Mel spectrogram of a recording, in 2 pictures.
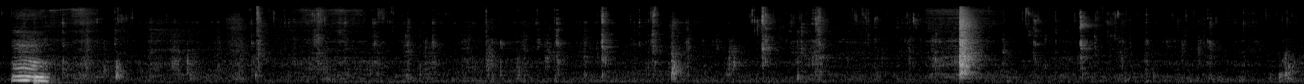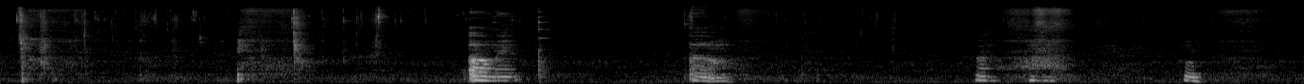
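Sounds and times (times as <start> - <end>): wet chewing: 0.6 - 17.4.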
